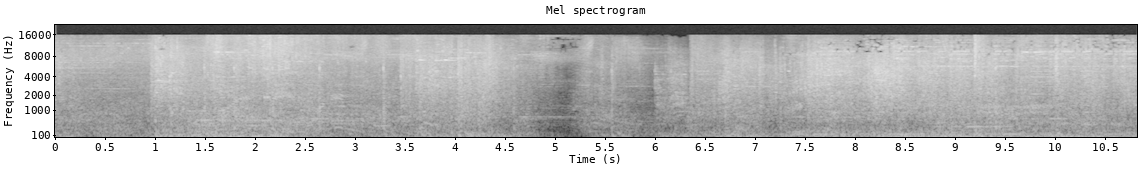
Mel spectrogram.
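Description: Game spell effects burst and clash in a loud fight.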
